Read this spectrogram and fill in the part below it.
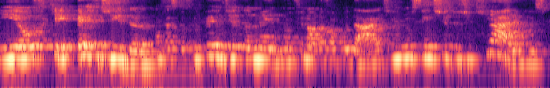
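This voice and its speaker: With a high pitch, a woman talks at a moderate pace. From Brazil, Espírito Santo interior. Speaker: criminal lawyer. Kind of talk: interview.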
